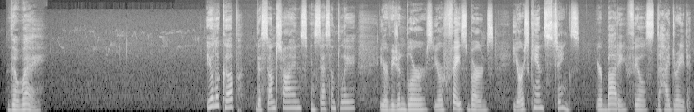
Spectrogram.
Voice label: audiobook tales english characters female brazilian portuguese; the way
